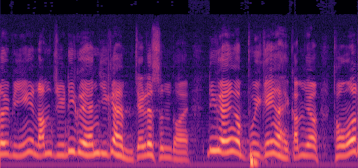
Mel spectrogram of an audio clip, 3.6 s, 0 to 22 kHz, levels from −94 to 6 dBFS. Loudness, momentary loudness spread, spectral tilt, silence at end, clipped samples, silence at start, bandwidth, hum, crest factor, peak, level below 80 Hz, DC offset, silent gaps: -21 LUFS; 7 LU; -5.5 dB/octave; 0 s; under 0.1%; 0 s; 16 kHz; none; 16 dB; -4 dBFS; -42 dBFS; under 0.1%; none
